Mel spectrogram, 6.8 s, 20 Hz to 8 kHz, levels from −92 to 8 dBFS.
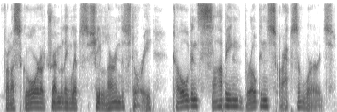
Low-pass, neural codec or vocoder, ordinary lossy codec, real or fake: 7.2 kHz; codec, 24 kHz, 3 kbps, HILCodec; MP3, 64 kbps; fake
